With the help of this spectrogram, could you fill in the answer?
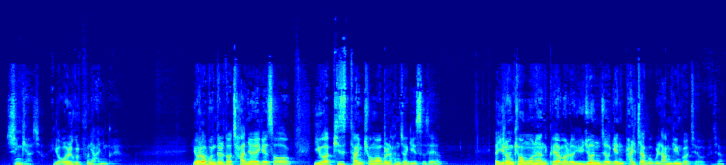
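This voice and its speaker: A man preaching a sermon as pastor at a church prayer meeting, telling stories and often checking in with the congregation. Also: medium pitch. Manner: storytelling, often asks the congregation for agreement.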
